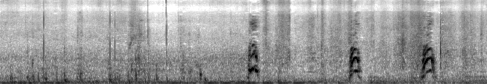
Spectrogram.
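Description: A Labrador barking three times, short barks that slide down in pitch, starting about three seconds in and roughly a second apart, over a low steady hum.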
